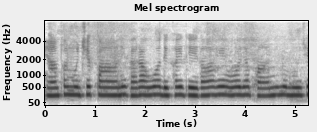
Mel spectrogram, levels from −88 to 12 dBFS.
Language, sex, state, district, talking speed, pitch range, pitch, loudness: Hindi, female, Himachal Pradesh, Shimla, 170 wpm, 240-255 Hz, 250 Hz, -13 LUFS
